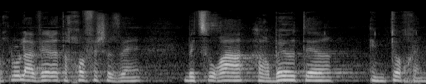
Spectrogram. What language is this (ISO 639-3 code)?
heb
